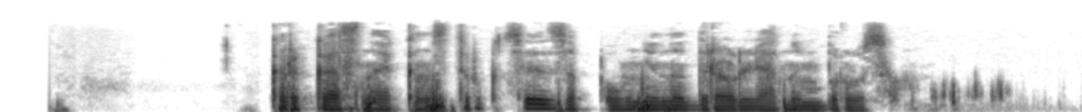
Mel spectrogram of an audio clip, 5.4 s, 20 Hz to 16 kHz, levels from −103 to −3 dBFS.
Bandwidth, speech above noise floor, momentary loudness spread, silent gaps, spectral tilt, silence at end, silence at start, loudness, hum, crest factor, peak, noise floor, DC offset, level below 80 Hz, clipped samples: 7.6 kHz; 65 dB; 16 LU; none; -7.5 dB/octave; 0.9 s; 0.3 s; -20 LUFS; none; 20 dB; -2 dBFS; -85 dBFS; under 0.1%; -40 dBFS; under 0.1%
